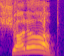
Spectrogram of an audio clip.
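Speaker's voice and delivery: shrill, very high, loud voice. Retelling how the friend turns around and answers: imitating Vinny. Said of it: "he turns around and he goes".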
